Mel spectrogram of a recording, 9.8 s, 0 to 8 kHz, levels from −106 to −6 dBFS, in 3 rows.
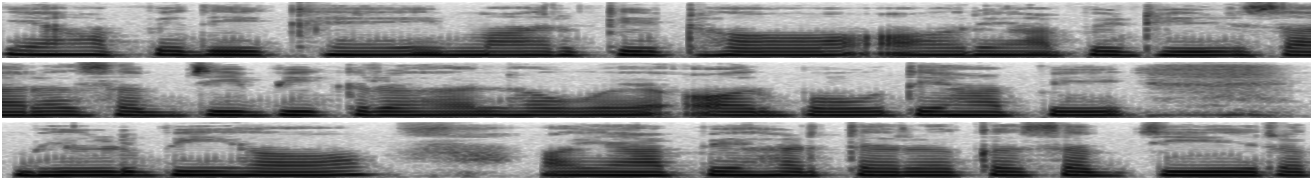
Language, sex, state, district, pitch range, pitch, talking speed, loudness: Bhojpuri, female, Uttar Pradesh, Gorakhpur, 175-185 Hz, 180 Hz, 175 wpm, -13 LUFS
